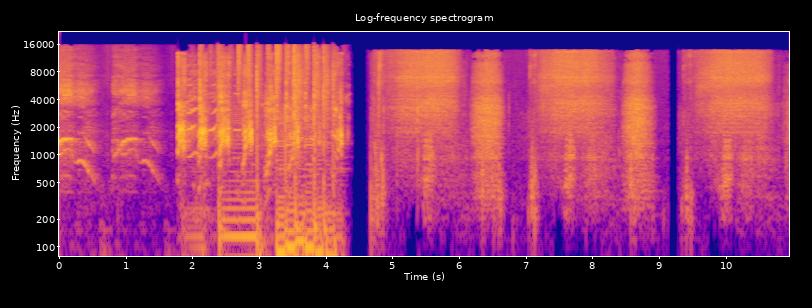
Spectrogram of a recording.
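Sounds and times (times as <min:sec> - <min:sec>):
foot pump air hissing: 0:04.8 - 0:10.9.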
